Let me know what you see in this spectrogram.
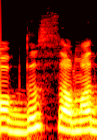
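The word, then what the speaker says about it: عبد الصمد: आवाज़ नहीं आती, इसको अब्दुस समद बोला जाता है। इसी तरह एक लफ्ज़ है शम्सुज़्ज़मा। इसमें भी अलिफ और लाम की आवाज़ साइलेंट है और इसको शम्सुज़्ज़मा बोला जाता है।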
